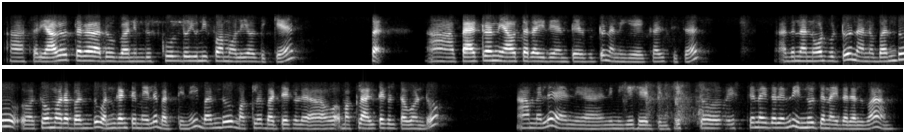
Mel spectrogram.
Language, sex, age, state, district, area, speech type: Kannada, female, 18-30, Karnataka, Davanagere, rural, conversation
